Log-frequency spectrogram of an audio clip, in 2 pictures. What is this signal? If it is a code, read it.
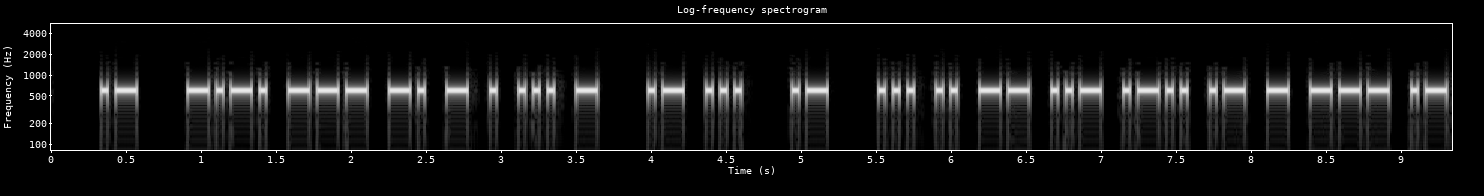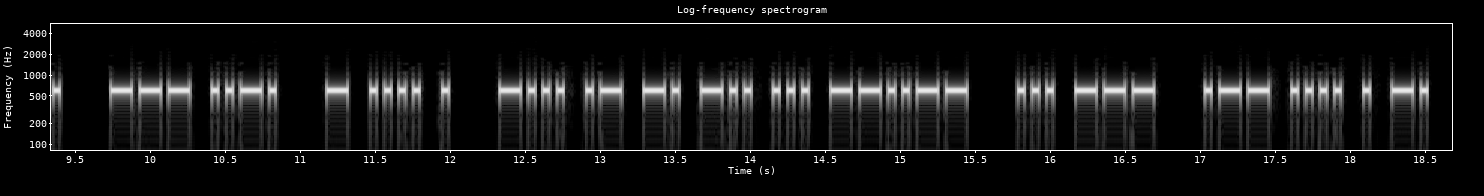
Morse code, heard as a keyed tone, about 25 wpm, 600 Hz. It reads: A CONTEST AS A SIMULATOR OF THE BANDS, SO WHEN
